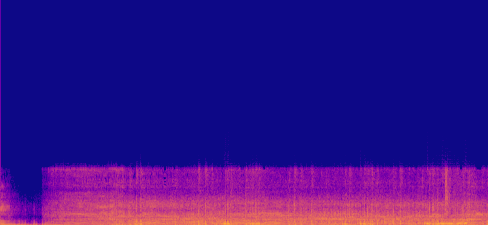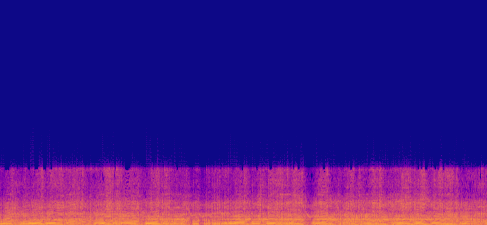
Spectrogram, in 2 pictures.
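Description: A motorbike engine revs hard, rising and falling as it climbs.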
